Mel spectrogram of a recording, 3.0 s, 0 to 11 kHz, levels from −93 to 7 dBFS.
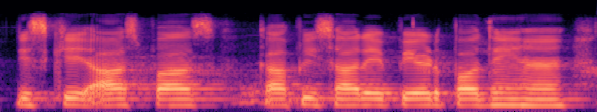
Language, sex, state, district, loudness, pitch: Hindi, male, Bihar, Muzaffarpur, -14 LUFS, 145 Hz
